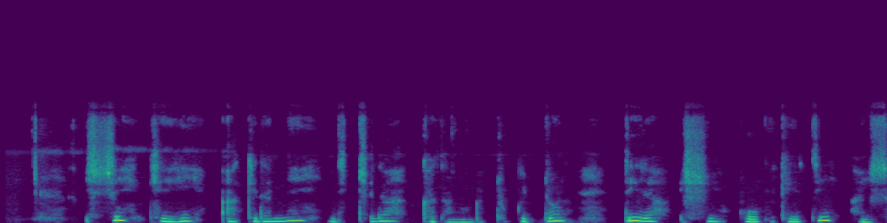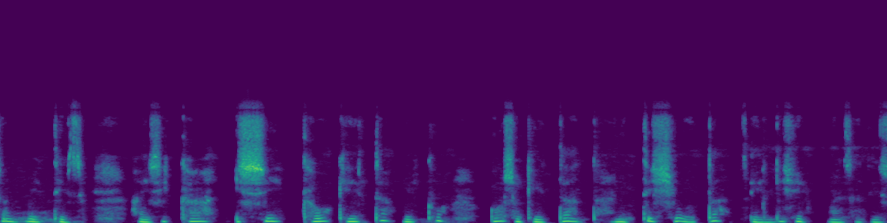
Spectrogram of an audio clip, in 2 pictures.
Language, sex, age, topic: Gamo, female, 36-49, government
